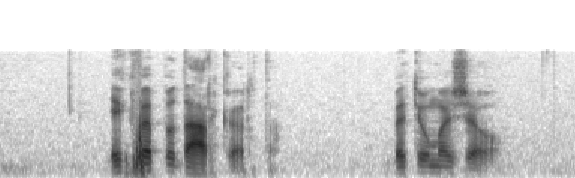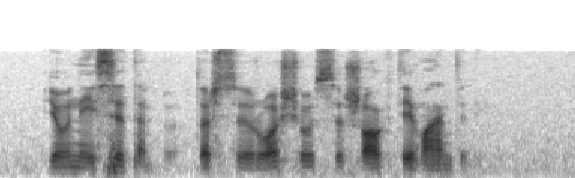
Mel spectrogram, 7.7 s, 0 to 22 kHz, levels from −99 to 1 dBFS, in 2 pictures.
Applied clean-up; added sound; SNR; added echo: none; none; none; none.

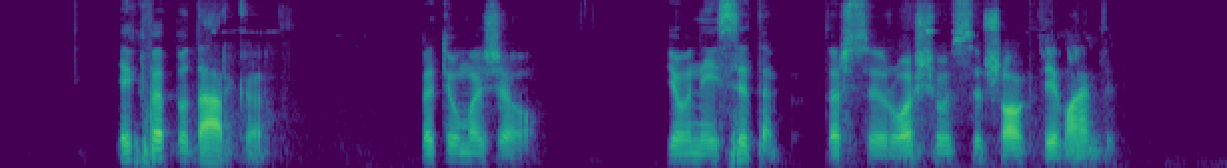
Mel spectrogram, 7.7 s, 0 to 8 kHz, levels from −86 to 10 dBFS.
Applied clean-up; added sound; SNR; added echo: neural mask model DeepFilterNet 3.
